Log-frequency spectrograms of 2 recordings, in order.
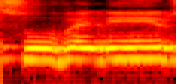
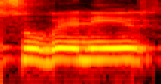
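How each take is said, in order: Both takes have the same delivery.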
